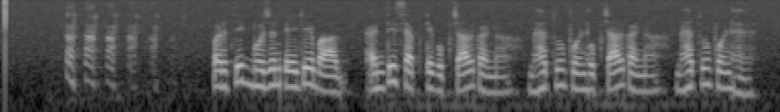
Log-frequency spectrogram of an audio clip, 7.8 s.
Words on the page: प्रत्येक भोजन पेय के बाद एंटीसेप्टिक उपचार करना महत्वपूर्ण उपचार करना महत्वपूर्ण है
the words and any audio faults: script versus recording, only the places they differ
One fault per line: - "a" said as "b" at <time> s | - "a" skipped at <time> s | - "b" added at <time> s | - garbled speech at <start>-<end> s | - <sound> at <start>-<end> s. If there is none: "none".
- laugh at 0.6-1.9 s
